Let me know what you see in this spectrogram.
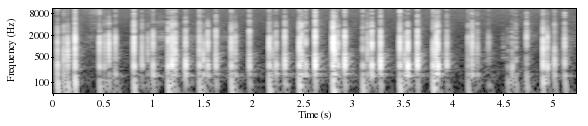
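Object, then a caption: Faux leather backpack. Long nails scratch and tap across the smooth surface of a hollow pink faux leather backpack. The result is a rapid, uneven run of dry, sharp clicks with a faint low-mid hollow body and almost no ring, between soft scratching.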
